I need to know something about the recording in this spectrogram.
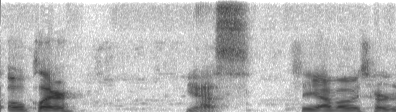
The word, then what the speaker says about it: Eau Claire: you you watched it you couldn't pronounce that Eau was oh no it's Eau Claire yes see I've always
